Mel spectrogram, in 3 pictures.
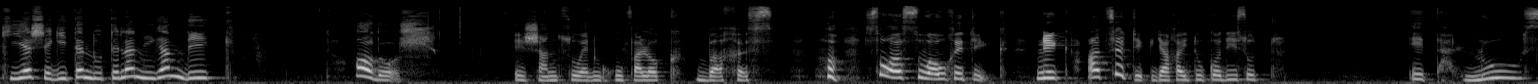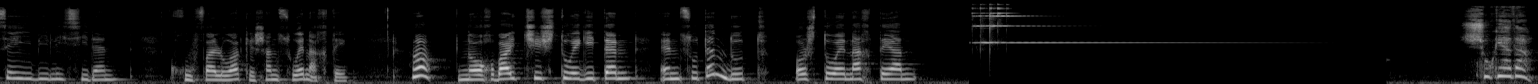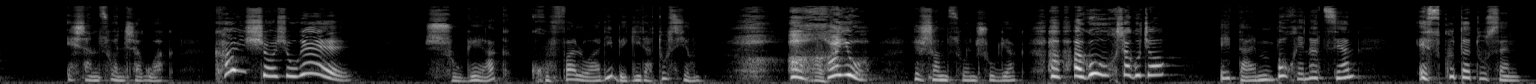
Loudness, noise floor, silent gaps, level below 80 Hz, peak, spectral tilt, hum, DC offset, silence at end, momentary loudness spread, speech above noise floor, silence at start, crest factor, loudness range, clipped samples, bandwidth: -24 LUFS; -77 dBFS; none; -58 dBFS; -2 dBFS; -3.5 dB/octave; none; under 0.1%; 0.15 s; 16 LU; 53 dB; 0 s; 22 dB; 8 LU; under 0.1%; 18 kHz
